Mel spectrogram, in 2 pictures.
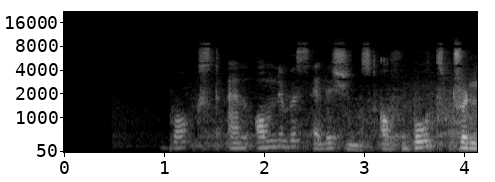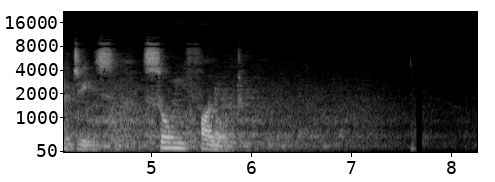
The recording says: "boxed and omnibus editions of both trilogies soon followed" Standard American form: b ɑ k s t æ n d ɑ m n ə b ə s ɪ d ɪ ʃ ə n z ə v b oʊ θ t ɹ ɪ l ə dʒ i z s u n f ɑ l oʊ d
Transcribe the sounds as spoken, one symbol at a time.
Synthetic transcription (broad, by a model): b ɑ k s t æ n d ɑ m n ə b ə s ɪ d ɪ ʃ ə n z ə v b oʊ t t ɹ ɪ l ə dʒ i z s u n f ɑ l oʊ d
